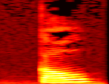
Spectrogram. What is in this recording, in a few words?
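"gou" second tone, pinyin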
